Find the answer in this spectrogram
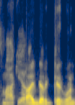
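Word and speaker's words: Machina: c h i n a x Maia it's pronounced Makia m a m a c h i n a yeah X Makia yeah it I think it's 2014a yeaha yeah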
